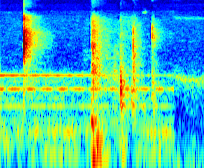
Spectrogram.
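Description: Several sharp clicks or taps: one about a quarter second in, then a quick cluster of four around a second in. Under them the ring of a bell-like chime hangs on and fades out near the end.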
